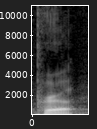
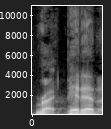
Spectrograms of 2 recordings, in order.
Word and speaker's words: Pereira: a joke, but like you don't even say like Alex Pereira, Alex Pereira, like you even do that inflection.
